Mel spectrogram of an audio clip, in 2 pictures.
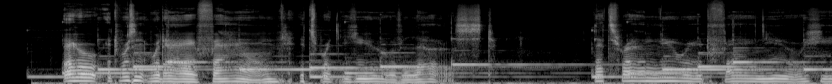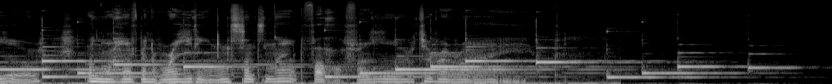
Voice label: VO Sample Creature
